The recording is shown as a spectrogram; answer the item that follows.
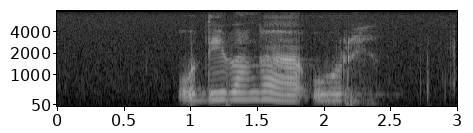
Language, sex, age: Venda, female, 24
